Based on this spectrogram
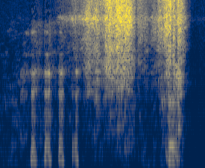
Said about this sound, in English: That was his wife. That was air freshener. She was like, this smells like shit in this.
